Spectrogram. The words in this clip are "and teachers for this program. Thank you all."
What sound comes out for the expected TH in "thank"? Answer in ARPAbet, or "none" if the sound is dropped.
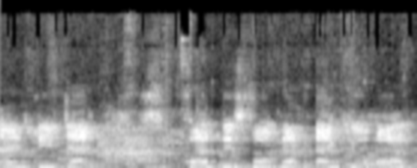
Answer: T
